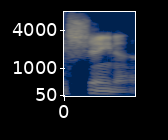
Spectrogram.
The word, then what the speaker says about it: Shaena: It's, I go by Shaena. Oh, I go by Shaena. Oh, and Shaena is spelled S-H-A-E. N-A. Shay.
